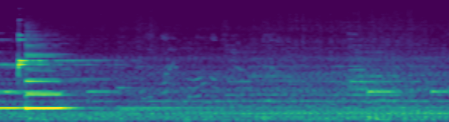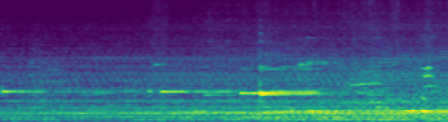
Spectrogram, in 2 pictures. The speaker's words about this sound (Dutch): We zijn nu op de Vaporetto op weg naar mevrouw Schoenberg Nono.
